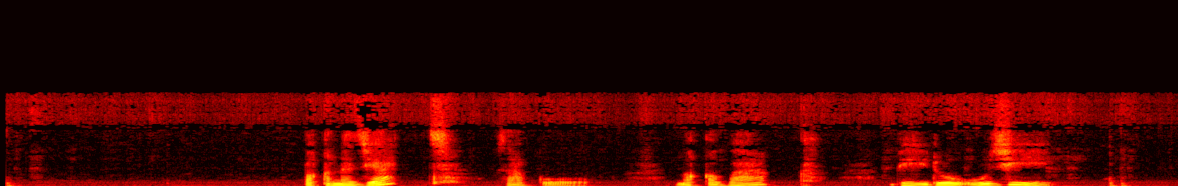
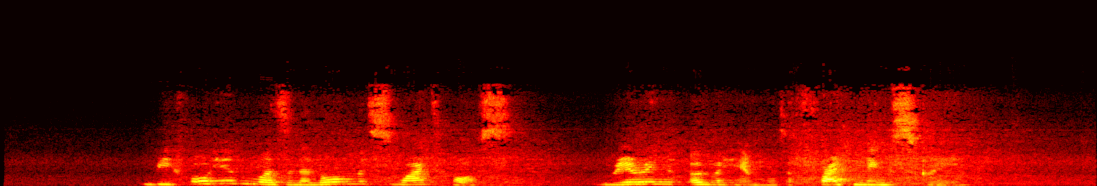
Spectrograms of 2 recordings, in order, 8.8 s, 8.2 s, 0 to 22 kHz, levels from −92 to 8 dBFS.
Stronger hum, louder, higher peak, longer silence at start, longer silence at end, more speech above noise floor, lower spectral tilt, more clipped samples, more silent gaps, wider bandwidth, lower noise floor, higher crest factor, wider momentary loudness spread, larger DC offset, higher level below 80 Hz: neither; second, -26 LUFS vs -22 LUFS; second, -6 dBFS vs -2 dBFS; second, 0.05 s vs 1.1 s; second, 0.4 s vs 0.85 s; second, 37 dB vs 43 dB; first, -7 dB/octave vs -3.5 dB/octave; neither; neither; about the same, 11.5 kHz vs 12.5 kHz; second, -61 dBFS vs -65 dBFS; about the same, 22 dB vs 22 dB; first, 24 LU vs 18 LU; neither; first, -60 dBFS vs -70 dBFS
